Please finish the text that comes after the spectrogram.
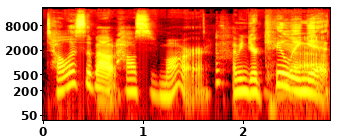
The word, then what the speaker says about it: Maher: Our last name famously is Mar. Rhymes with star. People love saying Mayer or Meyer. Yeah. None of those. It's Mar.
